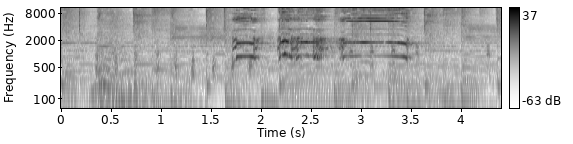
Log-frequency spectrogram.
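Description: A rooster crowing cock-a-doodle-doo, starting about halfway through in several pitched notes with the last one held longest, over a music jingle.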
